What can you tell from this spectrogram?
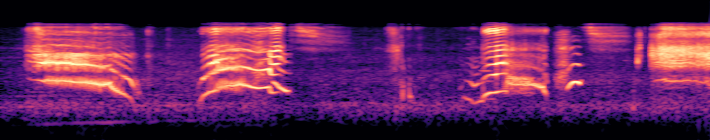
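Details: Baby laughing, reportedly in reaction to someone else's sneeze: high, rising and falling squeals and cry-like sounds in bursts, laughing or shrieking.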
